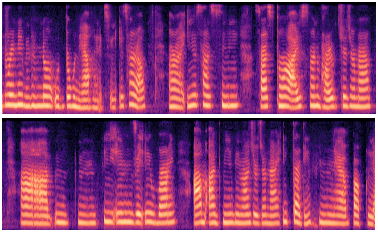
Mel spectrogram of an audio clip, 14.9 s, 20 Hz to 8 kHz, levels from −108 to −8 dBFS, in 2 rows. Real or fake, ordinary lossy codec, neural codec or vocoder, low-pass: fake; AAC, 48 kbps; autoencoder, 22.05 kHz, a latent of 192 numbers a frame, VITS, trained on one speaker; 7.2 kHz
